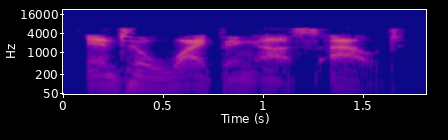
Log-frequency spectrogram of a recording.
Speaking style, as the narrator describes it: Kang said grimly

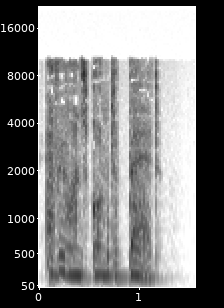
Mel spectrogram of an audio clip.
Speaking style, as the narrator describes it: whispered Sooty

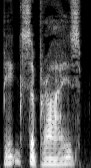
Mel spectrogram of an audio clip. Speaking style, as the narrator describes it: said Hermione under her breath

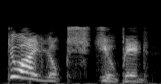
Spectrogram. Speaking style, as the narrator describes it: snarled Uncle Vernon

